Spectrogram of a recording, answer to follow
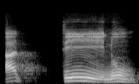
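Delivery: AT-TINU with the lam merged into a doubled t; assimilated lam. Shown as a demonstration. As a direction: draw out "at-tinu" slowly, holding the t and long i.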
